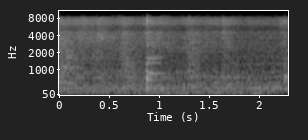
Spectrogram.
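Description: Black glutinous rice is stirred in a container as boiling water is poured in a little at a time, giving soft continuous wet scraping with a couple of brief utensil knocks, close and quiet with no speech.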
